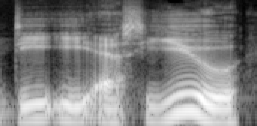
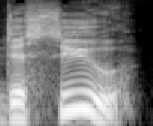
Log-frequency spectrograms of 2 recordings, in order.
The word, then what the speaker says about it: desu: But that's almost always, you just don't pronounce the U at the end. It's just des instead of desu.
